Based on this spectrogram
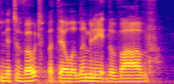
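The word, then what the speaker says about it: מצוות: Okay, they'll write mitzvot, it's still pronounced mitzvot, but they'll eliminate the vav from the suffix.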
